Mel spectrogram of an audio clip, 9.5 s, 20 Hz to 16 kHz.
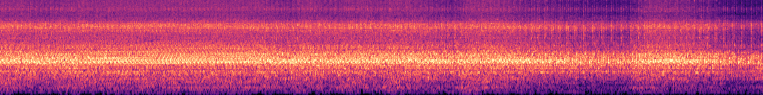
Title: ваз 2106 стук клапанов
